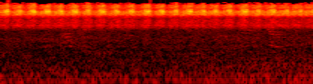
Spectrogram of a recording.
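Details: Cicada chorus in an Italian park, a harsh high buzz throbbing steadily, over soft wind and faint traffic.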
